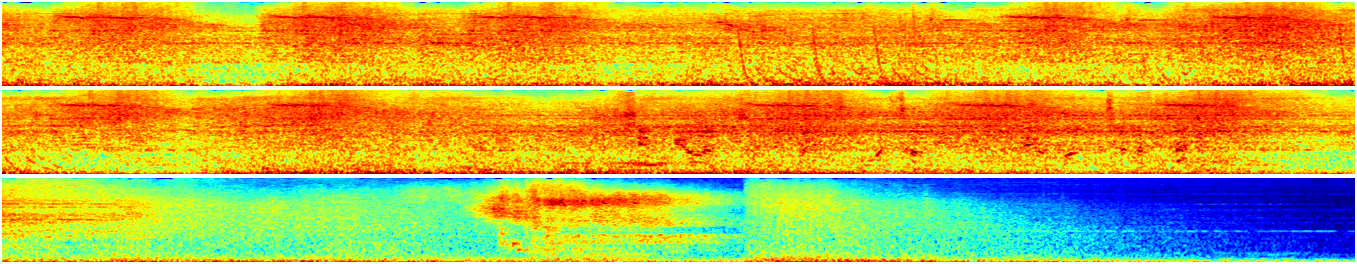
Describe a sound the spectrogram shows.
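Explosions boom with a deep rumble.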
